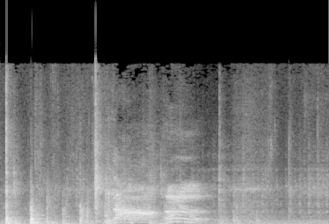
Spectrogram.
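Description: A man shouts and laughs loudly.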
